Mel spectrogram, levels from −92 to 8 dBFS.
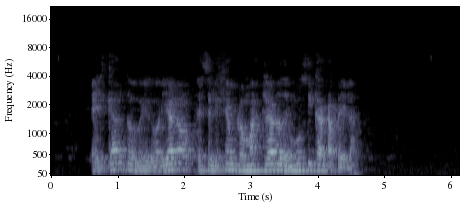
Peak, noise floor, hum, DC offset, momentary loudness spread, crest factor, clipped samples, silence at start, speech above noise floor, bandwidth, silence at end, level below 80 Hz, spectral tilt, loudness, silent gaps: -18 dBFS; -83 dBFS; none; under 0.1%; 11 LU; 18 dB; under 0.1%; 0.6 s; 49 dB; 6.6 kHz; 1.5 s; -66 dBFS; -9.5 dB/octave; -35 LUFS; none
